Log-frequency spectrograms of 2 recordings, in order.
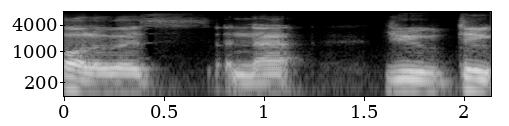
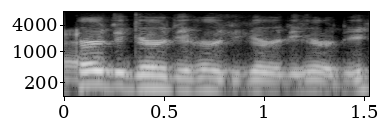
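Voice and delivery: mock Swedish gibberish, lower pitched. Running through Swedish stereotypes with friends, Swedish Chef gibberish. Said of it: "Swedish chef".

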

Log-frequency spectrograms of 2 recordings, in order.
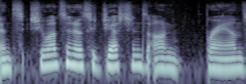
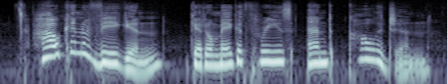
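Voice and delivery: fake British accent, higher and louder; 7 semitones higher, 6 dB louder than usual. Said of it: "So if I use an accent".

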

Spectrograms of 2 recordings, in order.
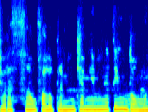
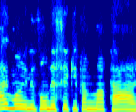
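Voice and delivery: put-on scared child crying out, mild frightened cry; 3 semitones higher than usual. A mother retells her frightened daughter's reaction, imitating a scared scream. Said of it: "Ela começou a gritar".

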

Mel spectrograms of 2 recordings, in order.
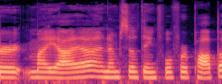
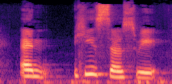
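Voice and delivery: plain

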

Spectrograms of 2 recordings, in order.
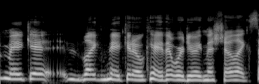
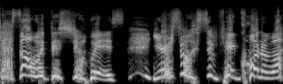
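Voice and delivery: furious, high-pitched, angry yelling; 7 semitones higher than usual. Retelling how an angry contestant yells at the others: imitating a contestant yelling. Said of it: "she starts yelling at them".

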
